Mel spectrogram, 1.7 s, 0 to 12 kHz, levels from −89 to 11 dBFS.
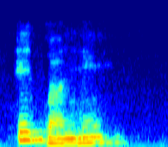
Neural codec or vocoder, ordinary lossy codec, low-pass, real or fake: codec, 16 kHz, 4 kbps, FunCodec, trained on Chinese and English, 50 frames a second; Opus, 16 kbps; 7.2 kHz; fake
